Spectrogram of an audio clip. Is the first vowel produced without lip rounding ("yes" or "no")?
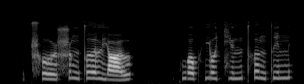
no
